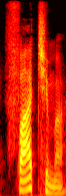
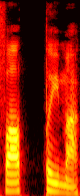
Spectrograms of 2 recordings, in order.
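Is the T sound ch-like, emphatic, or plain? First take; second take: ch-like; emphatic. First: The T sounds like a ch sound. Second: The T is a deep, emphatic sound. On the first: This is a regional variant of the adapted form. "ou até mesmo com Tchê" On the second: This is the original form in the source language. "com to"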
